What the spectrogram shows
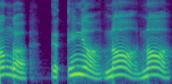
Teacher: ये सब कुछ नाक से बोला जा रहा है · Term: नासिका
